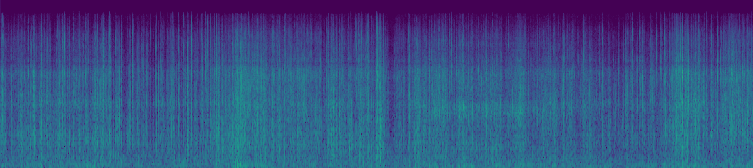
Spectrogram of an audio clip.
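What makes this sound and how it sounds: Fingertips press and crinkle a clear plastic bag full of potato chips, then both hands hold and squeeze it. The result is a steady, dense stream of bright, crackling plastic crinkles with almost no low end, swelling slightly louder near the end.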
